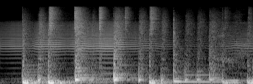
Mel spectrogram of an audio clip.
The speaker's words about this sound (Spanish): Escuche el zumbido, no, escuche el zumbido. Es... No debe haber zumbido más molesto. Ay, que sí, el mosquito. Estaba por decirlo. Es increíble.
